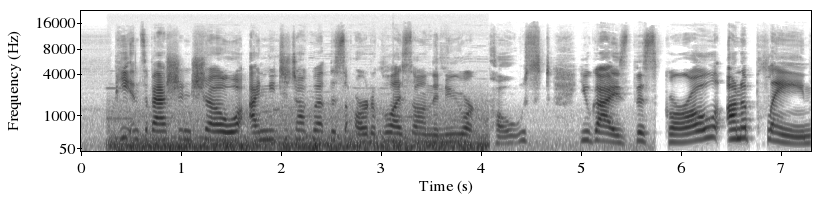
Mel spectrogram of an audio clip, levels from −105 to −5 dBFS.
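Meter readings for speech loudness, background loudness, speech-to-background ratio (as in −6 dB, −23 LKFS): −28.5 LKFS, −34.0 LKFS, 5.5 dB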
